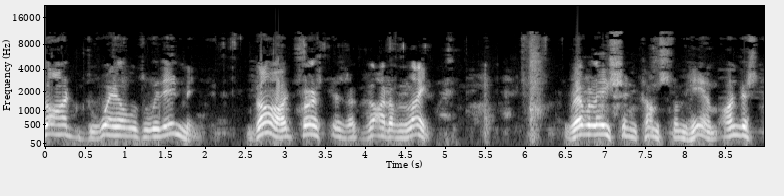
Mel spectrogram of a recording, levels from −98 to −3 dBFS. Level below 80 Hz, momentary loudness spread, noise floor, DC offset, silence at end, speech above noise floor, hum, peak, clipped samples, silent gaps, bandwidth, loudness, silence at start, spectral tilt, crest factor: -50 dBFS; 16 LU; -50 dBFS; under 0.1%; 0.15 s; 35 dB; none; 0 dBFS; under 0.1%; none; 11.5 kHz; -15 LUFS; 0 s; -6 dB/octave; 16 dB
